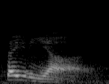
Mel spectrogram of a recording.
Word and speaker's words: stadion: Sometimes we pronounce that as stadion. Sounds like the word stadium, doesn't it?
